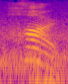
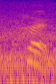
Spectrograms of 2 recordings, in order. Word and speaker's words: heart: circulatory system how to the pronunciation of heart is hard not hurt okay heart heart not hurt hard the heart is a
